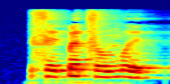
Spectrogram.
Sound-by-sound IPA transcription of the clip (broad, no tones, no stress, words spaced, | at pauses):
sek͡pɛ t͡sɤŋʷe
